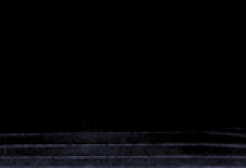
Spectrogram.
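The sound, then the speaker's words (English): A siren wails steadily with sustained high tones over low city rumble, heard from the roof of Parliament, with no voices in the foreground. “And that is a siren because we're on the roof of Parliament again.”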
